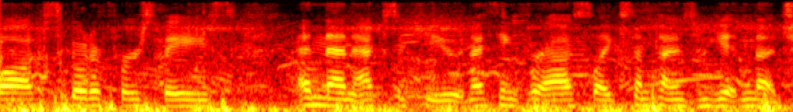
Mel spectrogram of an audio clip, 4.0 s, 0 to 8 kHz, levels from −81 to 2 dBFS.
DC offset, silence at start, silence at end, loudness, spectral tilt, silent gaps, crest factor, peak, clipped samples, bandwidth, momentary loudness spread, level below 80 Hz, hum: under 0.1%; 0 s; 0 s; -19 LUFS; -7 dB/octave; none; 16 dB; -2 dBFS; under 0.1%; 7.6 kHz; 5 LU; -24 dBFS; none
